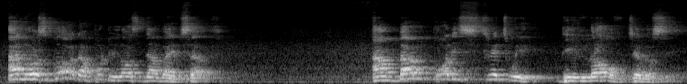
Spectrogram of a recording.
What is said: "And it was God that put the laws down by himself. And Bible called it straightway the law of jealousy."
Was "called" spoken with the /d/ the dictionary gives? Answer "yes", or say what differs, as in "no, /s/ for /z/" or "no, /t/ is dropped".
no, /d/ is dropped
